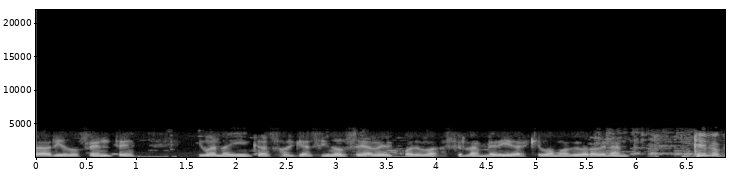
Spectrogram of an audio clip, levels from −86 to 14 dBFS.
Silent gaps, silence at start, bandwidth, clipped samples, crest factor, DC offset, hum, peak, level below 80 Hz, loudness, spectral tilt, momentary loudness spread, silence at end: none; 0 s; 4.3 kHz; under 0.1%; 16 dB; under 0.1%; none; -2 dBFS; -56 dBFS; -17 LUFS; -5 dB/octave; 8 LU; 0 s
